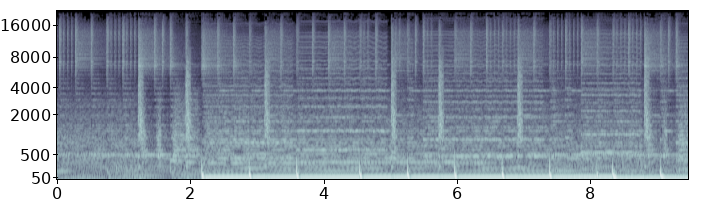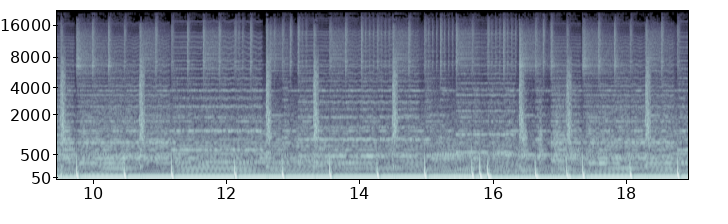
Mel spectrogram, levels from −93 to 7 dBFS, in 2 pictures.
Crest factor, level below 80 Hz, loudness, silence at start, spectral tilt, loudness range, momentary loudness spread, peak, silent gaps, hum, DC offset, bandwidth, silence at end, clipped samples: 12 dB; -14 dBFS; -13 LUFS; 0 s; -4 dB/octave; 0 LU; 3 LU; 0 dBFS; none; none; under 0.1%; 20 kHz; 0 s; under 0.1%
